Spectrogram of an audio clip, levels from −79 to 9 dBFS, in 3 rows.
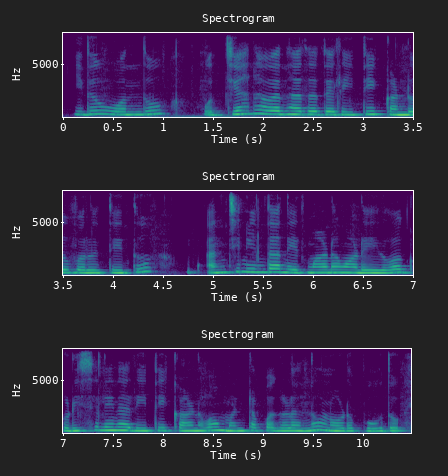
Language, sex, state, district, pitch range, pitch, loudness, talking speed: Kannada, female, Karnataka, Raichur, 260-305 Hz, 275 Hz, -24 LUFS, 80 wpm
